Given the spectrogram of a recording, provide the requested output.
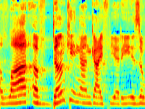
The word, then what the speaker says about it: Fieri: It's Guy Fieri. We check all our pronouncers.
